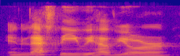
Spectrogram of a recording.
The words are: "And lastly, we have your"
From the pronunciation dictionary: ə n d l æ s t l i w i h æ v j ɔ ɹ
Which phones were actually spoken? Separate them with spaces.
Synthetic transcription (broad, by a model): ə n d l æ s t l i w i h æ v j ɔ ɹ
